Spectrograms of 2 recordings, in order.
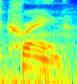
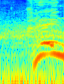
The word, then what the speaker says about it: Crane: the video store no my name is crane okay crane rhymes with train and brain and say and green and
